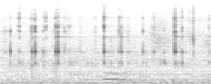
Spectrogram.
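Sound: ice cubes clinking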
